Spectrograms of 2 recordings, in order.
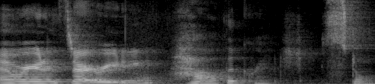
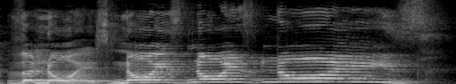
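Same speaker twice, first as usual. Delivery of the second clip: exasperated noise; 9 semitones higher, 4 dB louder, much slower than usual. Acted. Grinch hating the noise.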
